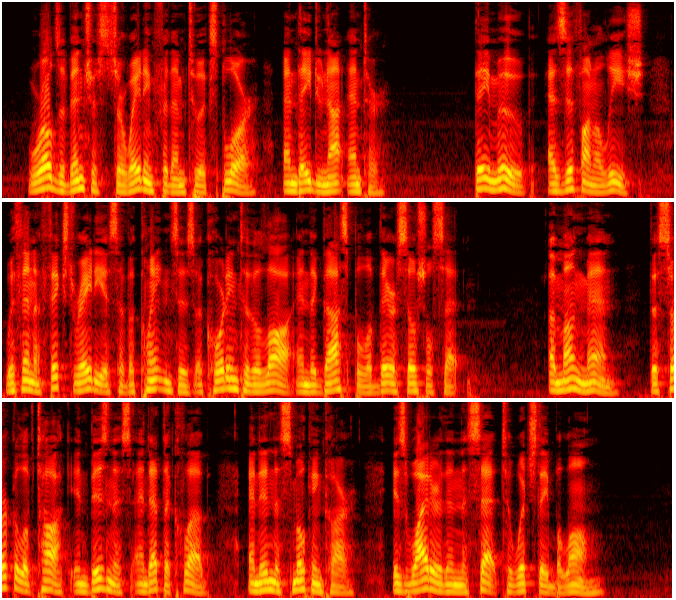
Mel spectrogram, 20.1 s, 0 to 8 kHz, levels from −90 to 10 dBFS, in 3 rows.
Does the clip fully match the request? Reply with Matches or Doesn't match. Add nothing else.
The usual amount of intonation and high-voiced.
Doesn't match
